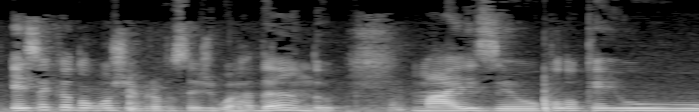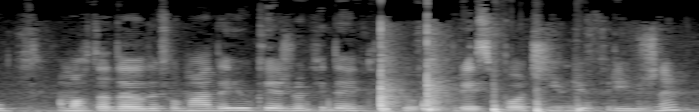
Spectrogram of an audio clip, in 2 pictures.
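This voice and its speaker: A woman's voice: mid-range voice, steady tone, quick pace, heavy background noise. Chatty young woman vlogging in her kitchen. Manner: chatty, addresses viewers often. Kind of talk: casual kitchen vlog chat. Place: home kitchen, indoors.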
